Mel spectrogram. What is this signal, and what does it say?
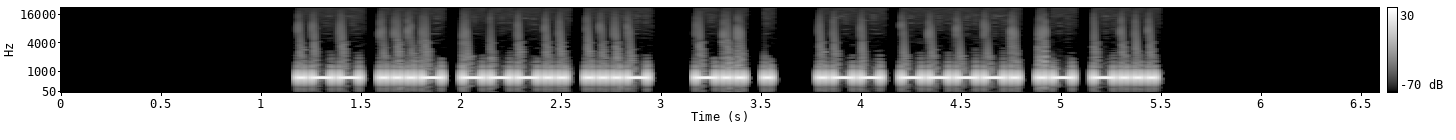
Morse code, heard as a keyed tone, about 36 wpm, 700 Hz. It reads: WV8V DE W9AB
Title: USA Callsign DE Callsign - 4 Characters - 35wpm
